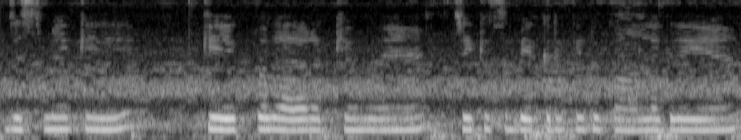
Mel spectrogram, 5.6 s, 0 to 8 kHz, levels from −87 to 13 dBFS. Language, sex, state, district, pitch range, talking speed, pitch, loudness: Hindi, female, Punjab, Pathankot, 235-245 Hz, 160 wpm, 240 Hz, -15 LUFS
